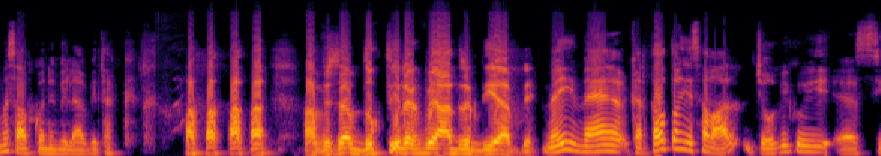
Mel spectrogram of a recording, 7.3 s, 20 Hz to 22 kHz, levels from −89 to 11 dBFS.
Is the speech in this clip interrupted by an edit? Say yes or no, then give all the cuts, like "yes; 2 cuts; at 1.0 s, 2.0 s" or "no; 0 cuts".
no; 0 cuts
